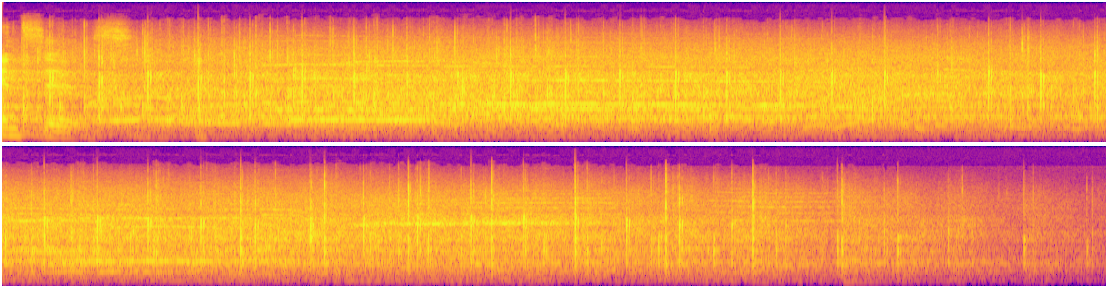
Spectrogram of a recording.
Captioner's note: applause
